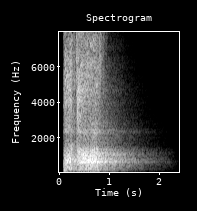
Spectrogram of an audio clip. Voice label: Attack Corrupted Grineer Male

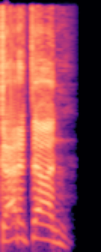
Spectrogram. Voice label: crew task done, male; Dialog; en; Warframe; Railjack Crew; Red Veil

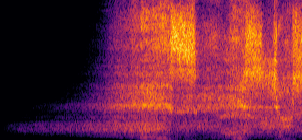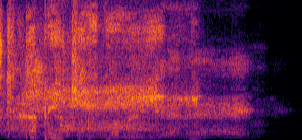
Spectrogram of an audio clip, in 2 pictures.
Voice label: Whispers; Warframe; Golem Quest; Golem Trial Monster; Jordas

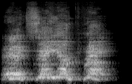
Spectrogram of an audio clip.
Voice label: Player Spotted, Corpus Venus Male; Dialog; Barks; Battle; Warframe; CorpusVenusMaleA

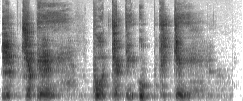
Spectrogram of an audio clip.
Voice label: Patrol Male, en; Dialog; Barks; Battle; Corpus Venus; Warframe; CorpusVenusMaleB

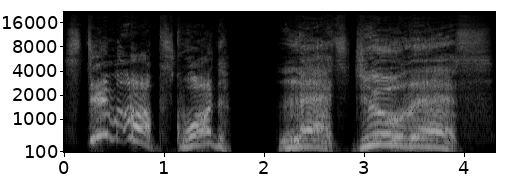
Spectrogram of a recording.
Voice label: Attack Prime Grineer Female; Tau; Battle Barks

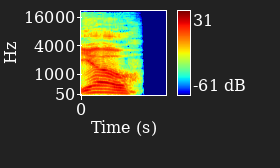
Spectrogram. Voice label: Crew Greet, Male; Dialog; en; Warframe; Railjack Crew; Red Veil

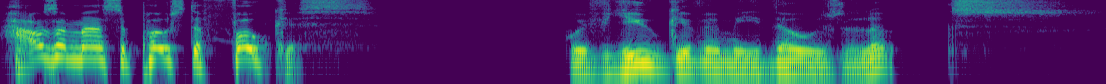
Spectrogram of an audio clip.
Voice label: Ambient Barks, en; Warframe; Mall Romance; Quincy

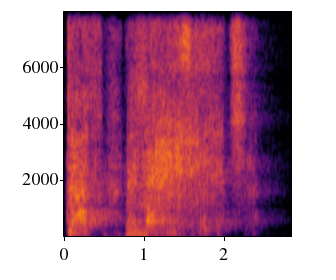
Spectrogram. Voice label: Death Knight Male; Battle; Barks; Dialog; Mendicant

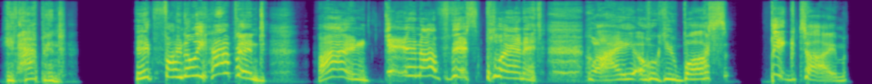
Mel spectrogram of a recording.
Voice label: Hired, Male; Dialog; Warframe; Railjack Crew; Perrin Sequence

